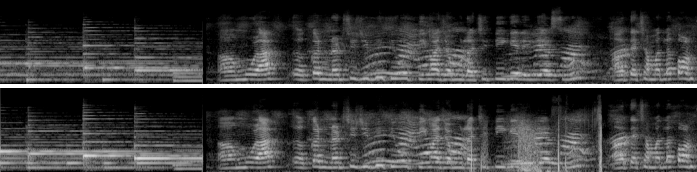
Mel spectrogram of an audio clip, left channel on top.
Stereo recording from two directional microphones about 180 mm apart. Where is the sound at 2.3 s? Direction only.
20° left (ahead or behind).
